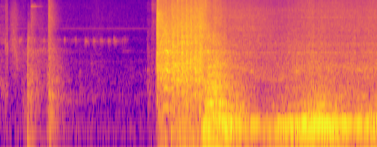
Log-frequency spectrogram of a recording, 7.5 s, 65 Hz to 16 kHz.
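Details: BMW E36 with freshly installed M52B30 inline-six, first start after the swap with the EWS immobilizer bypassed by a jumper: after a pause, one short crank and it catches at once, then settles into a steady, even idle. Clean, healthy start.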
